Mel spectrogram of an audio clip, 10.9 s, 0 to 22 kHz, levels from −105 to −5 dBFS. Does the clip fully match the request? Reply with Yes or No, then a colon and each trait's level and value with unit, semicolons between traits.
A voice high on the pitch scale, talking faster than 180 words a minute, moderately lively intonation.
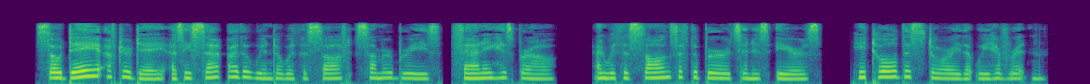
Yes: high, 205 Hz; average, 200 wpm; average, 3.1 semitones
